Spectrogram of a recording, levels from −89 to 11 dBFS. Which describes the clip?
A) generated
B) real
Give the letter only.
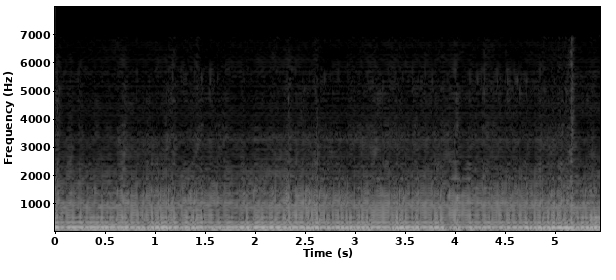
A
